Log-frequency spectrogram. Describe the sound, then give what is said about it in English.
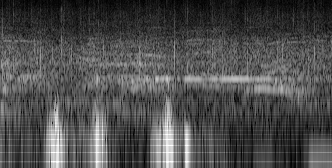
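An audience claps hands in praise in a loose rhythm, several sharp, full claps landing over a steady held tone and a low murmur. “Come on, clap your hands, all you people, and shout unto God with a voice of triumph.”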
